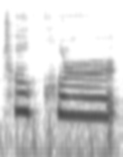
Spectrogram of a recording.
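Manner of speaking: "초콜릿" slowly, syllable by syllable as cho-kol-let; Korean-style pronunciation. Shown as a demonstration. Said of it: "우리가 어떻게 말하죠".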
